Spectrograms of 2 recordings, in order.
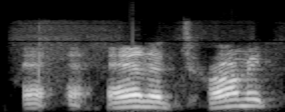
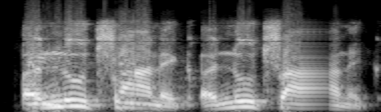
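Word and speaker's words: aneutronic: He believes that the dense plasma focus can also be used to produce useful anatromic fusion? Am I saying it right? Anatronic? A neutronic.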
